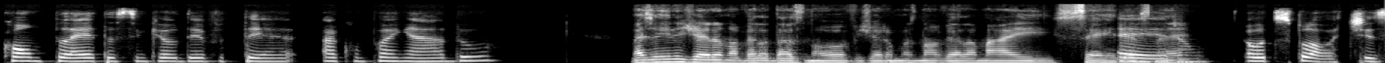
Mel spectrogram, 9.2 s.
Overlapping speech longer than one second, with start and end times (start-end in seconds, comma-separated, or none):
none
